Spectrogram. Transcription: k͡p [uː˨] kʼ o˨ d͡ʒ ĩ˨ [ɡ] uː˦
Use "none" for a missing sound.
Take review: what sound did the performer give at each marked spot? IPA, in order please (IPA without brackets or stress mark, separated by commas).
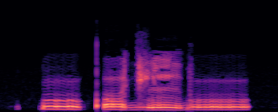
uː˨, ɡ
